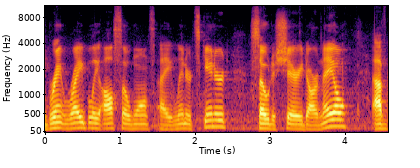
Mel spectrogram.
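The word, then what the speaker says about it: Lynyrd Skynyrd: there um next record is leonard skinner pronounced leonard skinner this is 37.99 and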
